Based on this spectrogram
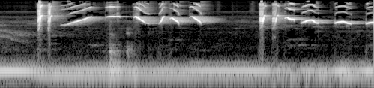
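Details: Kolibri wulung, or Van Hasselt's sunbird, as a training lure for cage birds: sharp high ticks then a series of thin sliding whistles and short twitters, accompanied throughout by a steady low drone.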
